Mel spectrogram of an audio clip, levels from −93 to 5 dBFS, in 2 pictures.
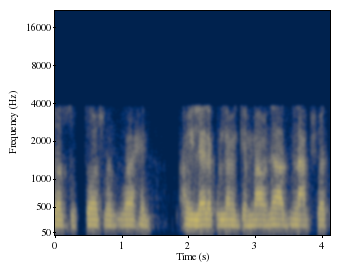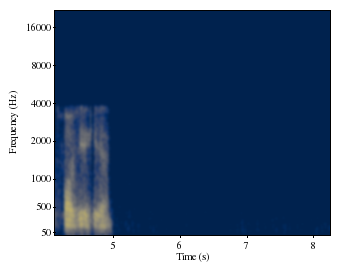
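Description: The speech went through a G.729 codec for its whole length, modelled as a filter-and-pitch approximation with sparse excitation pulses at a rate that fits 8 kbit/s. Nothing above 3.8 kHz survives, so it sounds narrow and muffled, with a plainly audible rough, synthetic grain.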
